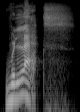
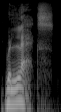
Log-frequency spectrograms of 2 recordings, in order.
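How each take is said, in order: First: Said in the usual way. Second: Soft relax. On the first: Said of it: "repeats relax plainly". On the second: Shown as a demonstration. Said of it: "second relax quieter, far".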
